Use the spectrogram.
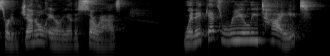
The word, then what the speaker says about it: psoas: you learn about your soaz and soaz is spelled PS O A all right so I'm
